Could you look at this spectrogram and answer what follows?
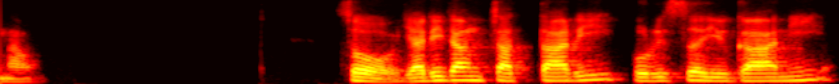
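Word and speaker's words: cattāri: Now, Pali, you must also note, Chattari, you pronounce as, although it is Cattari, you pronounce the Cat first. When there are 2 T's, you pronounce the first T, up to the first T first, Chat. And then the next syllable is called Tari. Okay, Chattari. Purisa Yugani, Atta, the A-T-T-H-A,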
